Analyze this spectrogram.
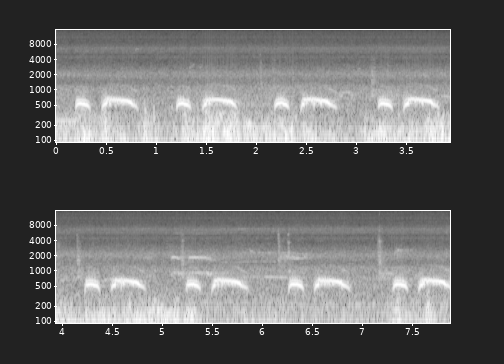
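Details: Spotted dove cooing on a windy day during decoy-cage luring: a long run of about a dozen paired phrases, a short note then a longer falling croo, repeated roughly every second over a heavy low wind rumble.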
